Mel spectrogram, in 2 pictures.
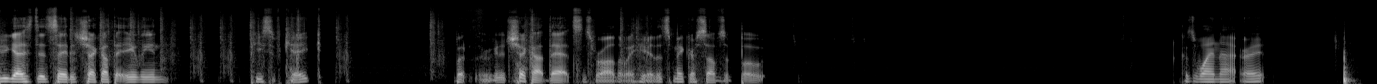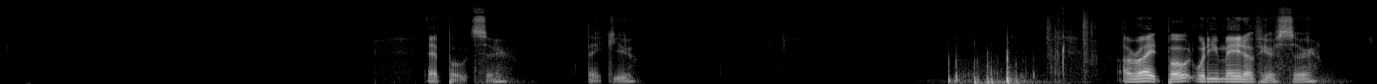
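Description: A man talks with animation close to a microphone, pausing now and then.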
